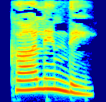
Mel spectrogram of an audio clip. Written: ಕಾಲಿಂದಿ

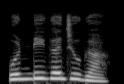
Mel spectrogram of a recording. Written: ಒಡ್ಡಿಗಜುಗ

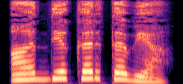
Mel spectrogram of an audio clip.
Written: ಆದ್ಯಕರ್ತವ್ಯ

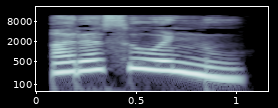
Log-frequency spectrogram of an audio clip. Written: ಅರಸುವಣ್ಣು

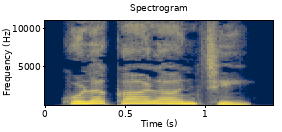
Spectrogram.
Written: ಕುಳಕಾಳಾಂಚಿ

